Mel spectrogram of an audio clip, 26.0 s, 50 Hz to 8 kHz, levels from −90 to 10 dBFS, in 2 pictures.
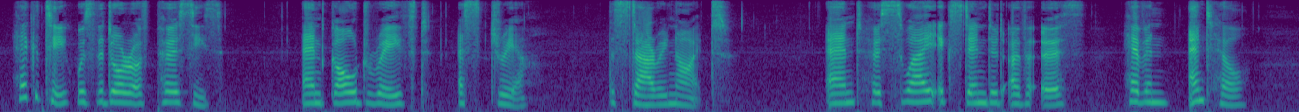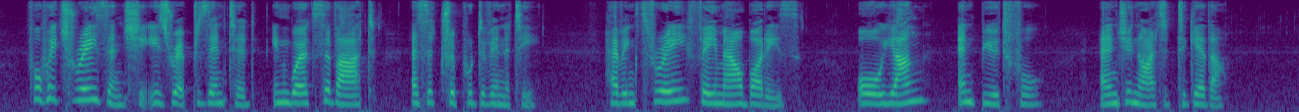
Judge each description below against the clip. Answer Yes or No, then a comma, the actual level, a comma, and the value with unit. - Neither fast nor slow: No, slow, 110 wpm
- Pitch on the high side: Yes, high, 220 Hz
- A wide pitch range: No, average, 2.8 semitones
